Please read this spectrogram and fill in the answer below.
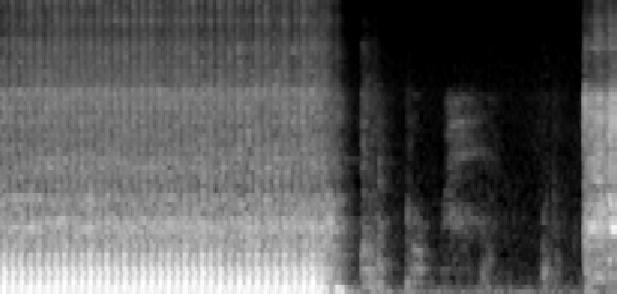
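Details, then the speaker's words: Rebuilt Yamaha Warrior quad, first start after engine install and carburetor cleaning, idle screw two turns in, not yet broken in: even single-cylinder putter about four beats a second, no ticks or knocks, then shuts off; healthy idle. "so holy crap guys she's running it sounds pretty good oh i gotta mess with that idol a little bit more but man guys this sounds really good"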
